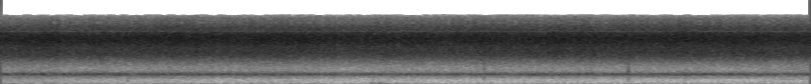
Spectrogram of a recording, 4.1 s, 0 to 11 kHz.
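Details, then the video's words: Thousands of 17-year periodical cicadas in a mass emergence at Park Ridge, Illinois, fill the air with a steady, unbroken high-pitched droning hiss, with a fainter humming band lower down that never lets up. "Cicada Invasion"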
